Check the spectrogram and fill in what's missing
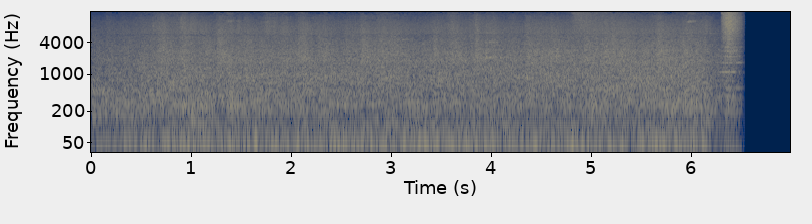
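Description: A train in the video game Luna Abyss arrives at the end of the line, heard as a steady, loud rumbling roar that holds for several seconds and then cuts off abruptly.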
